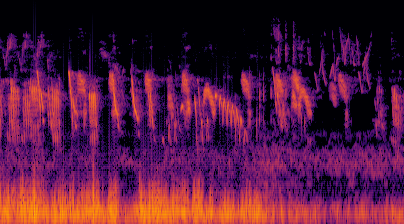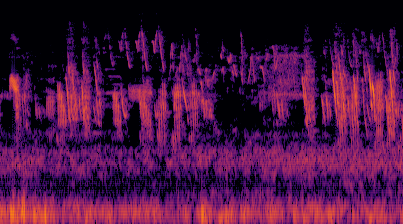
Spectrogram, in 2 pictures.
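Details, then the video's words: Purple martins bustling in Oak Harbor, Ohio, a near-continuous chatter of quick high chirps and creaky notes from several birds, with a low rumble fading after the first few seconds. "Purple Martins Oak Harbor, OH"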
